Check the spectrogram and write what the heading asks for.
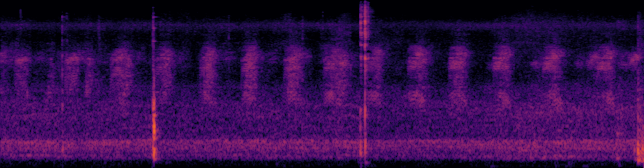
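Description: Honeybees humming steadily around an opened hive, with a higher pulsing sound repeating about twice a second. Two sharp knocks of a frame grip and wooden frame against the hive box, about two seconds in and louder at about four and a half seconds, as a capped honey frame is pried up and lifted out.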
